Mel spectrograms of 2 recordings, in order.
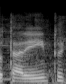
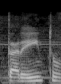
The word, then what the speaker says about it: tarento: É, eu, pelo que a gente pesquisou, Tarento, tipo assim, tarento veio da, veio da palavra talent em inglês, ó, oh, né? A pronúncia japonesa para talent, né? Então, cebolinha ao inverso, né? Tarento.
